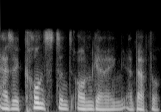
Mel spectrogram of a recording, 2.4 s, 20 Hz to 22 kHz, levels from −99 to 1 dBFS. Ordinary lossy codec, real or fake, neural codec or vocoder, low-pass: Opus, 16 kbps; fake; codec, 16 kHz, 4.8 kbps, FACodec; 7.2 kHz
